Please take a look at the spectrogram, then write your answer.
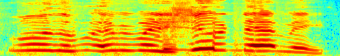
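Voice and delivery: high, loud panicked shout; shrieking under fire; raging gamer. Real, not acted.

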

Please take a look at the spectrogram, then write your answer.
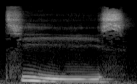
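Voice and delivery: TEETH with a slow, stretched EE; drawn-out vowel. Shown as a demonstration. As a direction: hold the EE in TEETH, as a demonstration. (تلفظ کشیده TEETH با «ای» بلند)

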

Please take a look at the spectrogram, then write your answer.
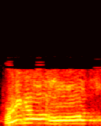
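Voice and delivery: loud, high rallying cry; acted zealous congregant's shout; eager believer. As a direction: shout it up to God with gusto. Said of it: "Some of you are like".

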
